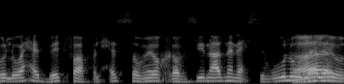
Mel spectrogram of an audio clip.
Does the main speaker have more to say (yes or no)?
no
